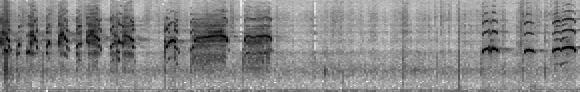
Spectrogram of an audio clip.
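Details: Osprey altercation at the Boathouse nest on Hog Island, Maine, a site sought by several ospreys: clear whistled chirps in quick bursts, a pause, then short down-slurred piping notes repeated about every half second.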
